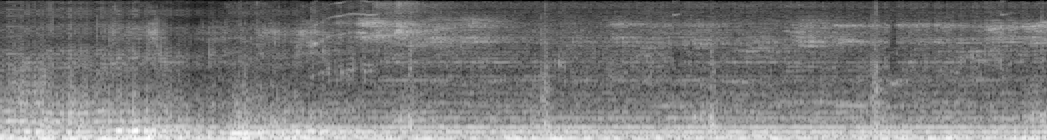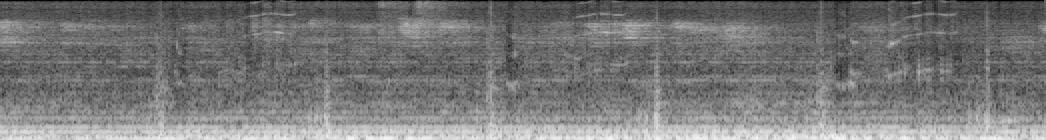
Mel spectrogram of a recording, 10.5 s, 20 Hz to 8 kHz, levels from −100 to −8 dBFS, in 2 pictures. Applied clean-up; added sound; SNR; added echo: neural separator model SepFormer DNS4.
